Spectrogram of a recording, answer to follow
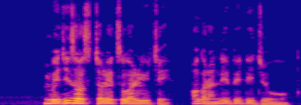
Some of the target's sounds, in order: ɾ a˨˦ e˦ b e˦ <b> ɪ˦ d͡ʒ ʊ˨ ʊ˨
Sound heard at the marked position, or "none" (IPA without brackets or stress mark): d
